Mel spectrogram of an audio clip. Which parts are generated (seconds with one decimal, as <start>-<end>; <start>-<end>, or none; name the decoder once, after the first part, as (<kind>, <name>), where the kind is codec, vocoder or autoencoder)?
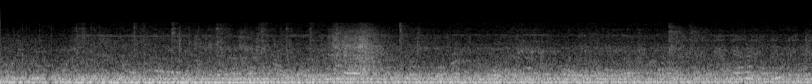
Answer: none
